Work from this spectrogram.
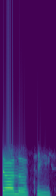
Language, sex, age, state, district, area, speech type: Hindi, female, 30-45, Uttar Pradesh, Prayagraj, urban, conversation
